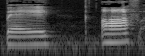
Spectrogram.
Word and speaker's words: Baekoff: But we spell it B-A-E-K-O-F-F. So it's like Bay Off.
